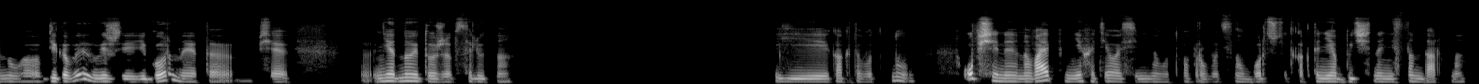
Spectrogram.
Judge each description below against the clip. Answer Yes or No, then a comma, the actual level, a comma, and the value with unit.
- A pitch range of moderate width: No, narrow, 1.8 semitones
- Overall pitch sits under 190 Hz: Yes, low, 135 Hz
